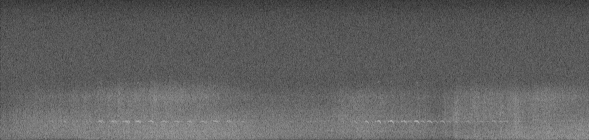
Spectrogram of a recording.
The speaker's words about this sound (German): Das Meer schob seine Wellen wie dünne Bretter über den Sand.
